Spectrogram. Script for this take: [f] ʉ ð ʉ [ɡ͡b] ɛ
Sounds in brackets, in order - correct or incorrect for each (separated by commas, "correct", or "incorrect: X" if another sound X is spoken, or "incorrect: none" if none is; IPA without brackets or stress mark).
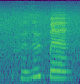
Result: correct, incorrect: k͡p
